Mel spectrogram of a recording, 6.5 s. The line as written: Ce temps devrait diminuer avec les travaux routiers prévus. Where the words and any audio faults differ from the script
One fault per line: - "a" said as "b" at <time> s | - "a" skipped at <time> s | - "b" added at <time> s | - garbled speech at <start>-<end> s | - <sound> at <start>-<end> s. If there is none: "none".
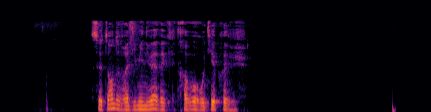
none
